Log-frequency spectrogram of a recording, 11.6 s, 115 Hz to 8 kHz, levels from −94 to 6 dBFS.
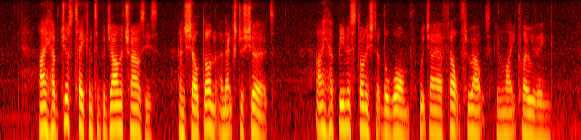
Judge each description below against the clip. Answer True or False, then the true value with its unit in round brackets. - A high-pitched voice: False (150 Hz)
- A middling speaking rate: True (145 wpm)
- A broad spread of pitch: False (3.2 semitones)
